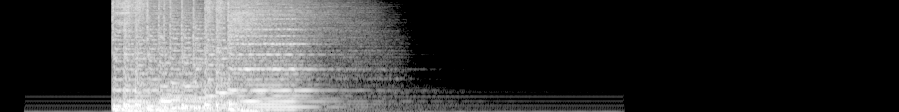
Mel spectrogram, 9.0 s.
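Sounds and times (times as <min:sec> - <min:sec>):
level up jingle: 0:01.2 - 0:03.8.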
